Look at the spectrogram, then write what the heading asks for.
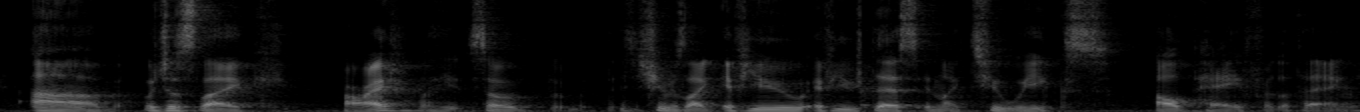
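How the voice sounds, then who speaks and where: With a slight Irish accent, a man speaks at a moderate pace. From Ireland. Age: 30s. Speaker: startup founder and CEO. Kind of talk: casual chat. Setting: studio.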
